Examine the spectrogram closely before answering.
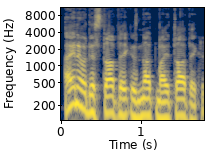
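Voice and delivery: ordinary delivery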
